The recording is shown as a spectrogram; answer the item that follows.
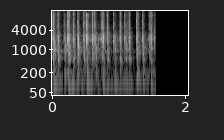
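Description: Keyboard typing sound effect: a fast, even run of clicks that stops suddenly about one and a half seconds in.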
